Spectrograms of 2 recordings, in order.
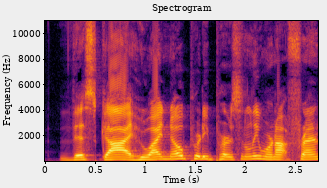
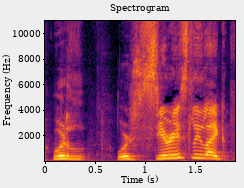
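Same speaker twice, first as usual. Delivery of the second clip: ordinary talk, nothing marked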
